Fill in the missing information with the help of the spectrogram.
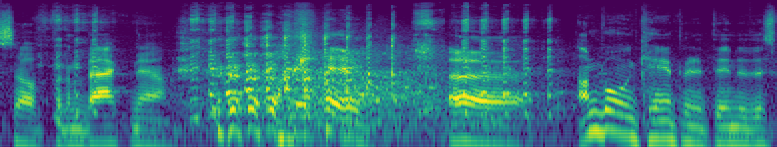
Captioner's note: everyone laughs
